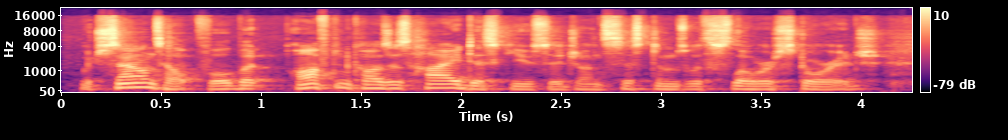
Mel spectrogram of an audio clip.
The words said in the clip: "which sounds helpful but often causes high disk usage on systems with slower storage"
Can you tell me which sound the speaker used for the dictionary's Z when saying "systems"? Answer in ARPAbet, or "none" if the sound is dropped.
Z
